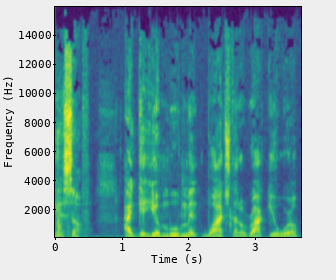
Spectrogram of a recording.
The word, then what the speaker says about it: MVMT: I get you a movement watch that'll rock your world.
